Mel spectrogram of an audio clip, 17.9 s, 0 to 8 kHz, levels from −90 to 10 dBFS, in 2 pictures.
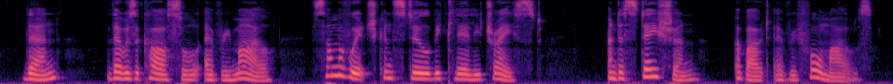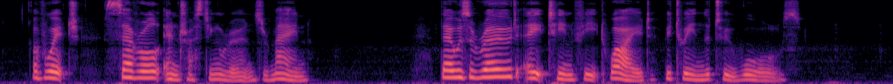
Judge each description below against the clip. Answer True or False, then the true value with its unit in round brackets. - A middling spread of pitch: True (5.0 semitones)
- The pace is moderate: False (130 wpm)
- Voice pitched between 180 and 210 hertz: True (185 Hz)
